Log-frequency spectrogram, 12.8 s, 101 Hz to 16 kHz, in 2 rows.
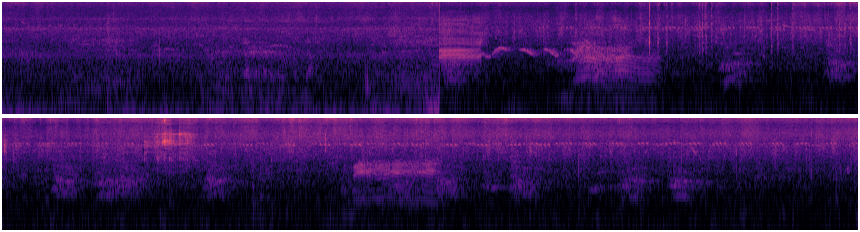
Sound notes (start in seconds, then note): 3.4 lambs bleating and shepherd whistling; 5.2 dog barking; 8.9 barking and bleating; 10.3 crickets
